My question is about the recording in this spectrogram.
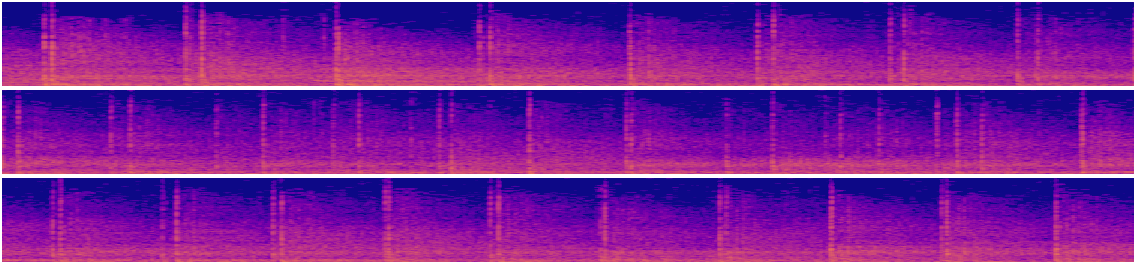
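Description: Two basketballs dribbled at once by a young child on a hardwood gym floor: a steady run of bounces, about two to three a second, echoing in the gym.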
